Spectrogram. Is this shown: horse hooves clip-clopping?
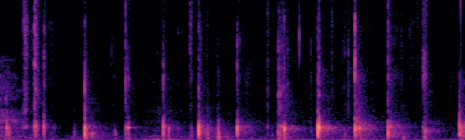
yes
